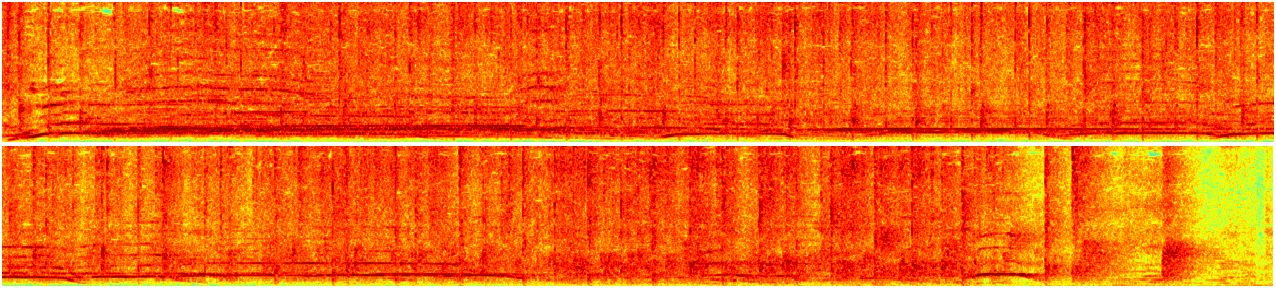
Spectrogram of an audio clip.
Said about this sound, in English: I have not heard so many fans in unison shrieking and screaming at the same time in my life.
